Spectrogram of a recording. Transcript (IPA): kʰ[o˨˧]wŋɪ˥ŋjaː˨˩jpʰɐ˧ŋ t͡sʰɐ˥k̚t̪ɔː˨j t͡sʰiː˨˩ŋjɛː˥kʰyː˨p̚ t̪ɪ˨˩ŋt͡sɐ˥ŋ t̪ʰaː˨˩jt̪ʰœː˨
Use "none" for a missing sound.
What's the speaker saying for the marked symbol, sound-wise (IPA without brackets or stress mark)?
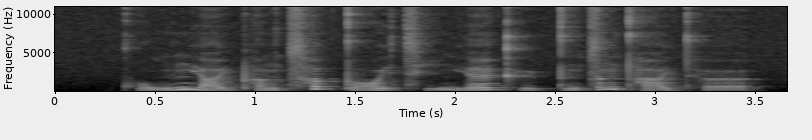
o˨˩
